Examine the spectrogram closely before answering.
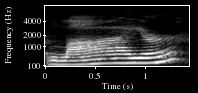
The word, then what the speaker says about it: liar: Then for liar, we have the I diphthong. And it goes to the and as it connects, you're going to have that little y vowel to vowel linking. Liar.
